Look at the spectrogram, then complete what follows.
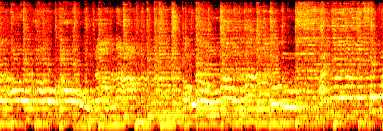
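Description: A male singer performs a song live into a microphone over acoustic guitar accompaniment, his sung line rising and falling continuously.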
